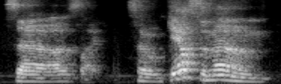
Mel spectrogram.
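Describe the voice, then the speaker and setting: A man's voice: medium pitch, expressive, unhurried, distant mic. A man from Louisiana hosting a casual comic book livestream, recapping stories in a rambling way with lots of fillers. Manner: rambling, filler-heavy recap with playful quoted voices. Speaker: comic book show host. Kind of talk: casual livestream review chat. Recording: roomy sound from away from the mic.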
